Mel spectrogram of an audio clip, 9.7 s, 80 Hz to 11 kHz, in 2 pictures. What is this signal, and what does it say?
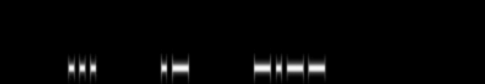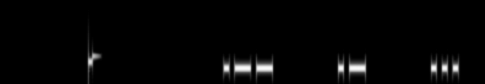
Morse code, heard as a keyed tone, about 22 wpm, spaced as for 10 wpm, 700 Hz. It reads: SAY WAS
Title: 4x Character Spacing - Top 200 Words - 22wpm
